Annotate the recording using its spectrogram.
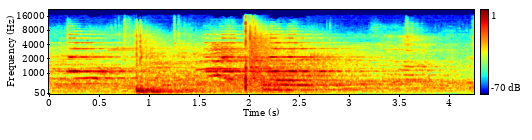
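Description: Rubber shoe soles squeaking on a badminton court floor during a rally, with a dull thump about a second in and a sharp racket strike on the shuttlecock about two seconds in.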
